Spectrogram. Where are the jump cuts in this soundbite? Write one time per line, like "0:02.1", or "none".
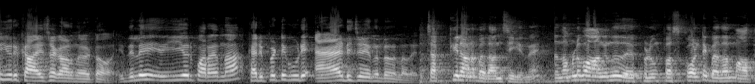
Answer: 0:02.4
0:04.2
0:05.5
